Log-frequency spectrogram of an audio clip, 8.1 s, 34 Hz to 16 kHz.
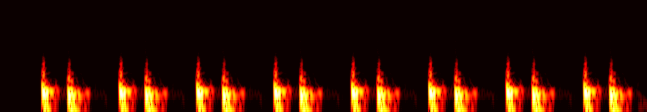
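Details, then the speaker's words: Regular paired low thumps at about 62 beats a minute, heard by stethoscope: first sound from mitral valve closure and second from aortic and pulmonary valve closure; normal heart sounds. "音が聞こえたと思うんですけれども心臓の大きな音っていうのはだいたい2つありますまあ心臓の弁がしまる部分で特殊な名前ですけども1話目でちょっとお話したと思うんですけど僧帽弁という便が閉じる音とあとは大動脈弁とか肺動脈弁が閉まる音それで2つの構成になっています"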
